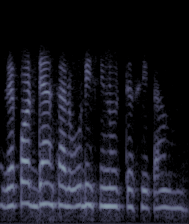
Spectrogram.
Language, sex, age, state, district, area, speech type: Odia, female, 30-45, Odisha, Kalahandi, rural, conversation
